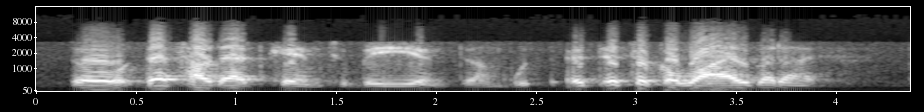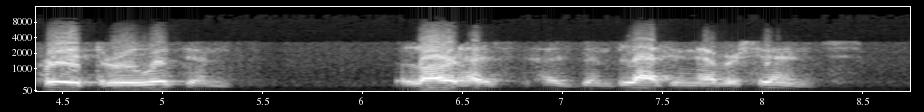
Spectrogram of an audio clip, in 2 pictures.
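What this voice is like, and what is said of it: Foreign, German-sounding accent. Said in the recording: “accent doesn't even sound American ... You actually sound like you're from a foreign country. You sound like you're possibly from Germany or Austria or something like that, or one of the Baltic countries.”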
